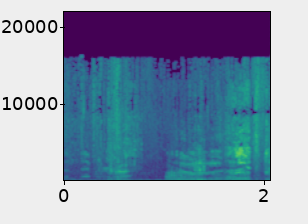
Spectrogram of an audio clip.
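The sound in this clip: Heritage breed pigs grunting in a farm pen: a few rough, low grunts and snorts follow one another quickly.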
